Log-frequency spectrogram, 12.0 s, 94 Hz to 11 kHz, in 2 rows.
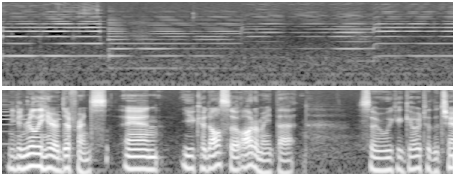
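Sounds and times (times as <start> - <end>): synth lead held notes: 0.0 - 7.2.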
